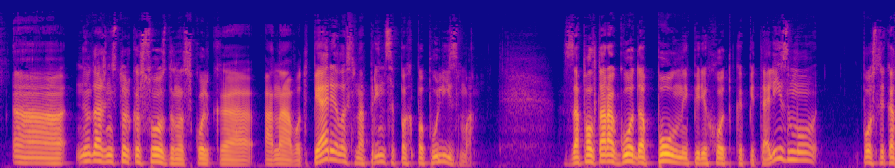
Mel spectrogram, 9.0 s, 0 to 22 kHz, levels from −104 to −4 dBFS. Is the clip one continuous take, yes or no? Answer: yes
